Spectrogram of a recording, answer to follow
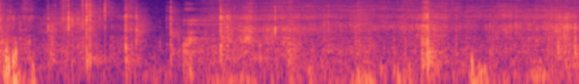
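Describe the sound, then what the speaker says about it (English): Scissors slice through the plastic wrapping around a new rug in a listening room, making crinkly, tearing cuts in uneven bursts, close and fairly loud, with a few brief pauses between strokes. "Wow, we have a scissor that actually works in this house."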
